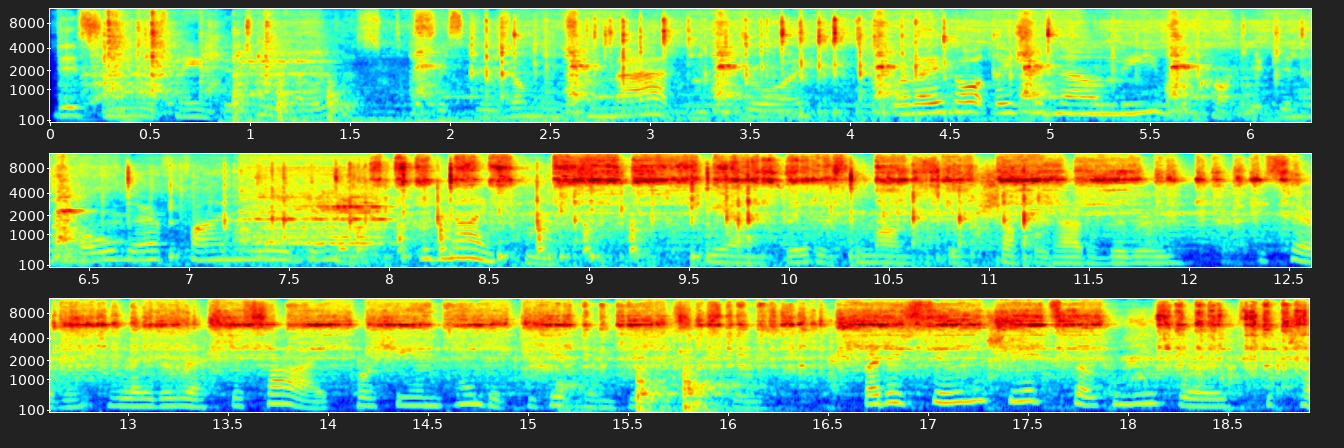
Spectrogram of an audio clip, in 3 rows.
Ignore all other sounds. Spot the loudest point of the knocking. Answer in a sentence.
The loudest moment of the knocking is at 16 seconds.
